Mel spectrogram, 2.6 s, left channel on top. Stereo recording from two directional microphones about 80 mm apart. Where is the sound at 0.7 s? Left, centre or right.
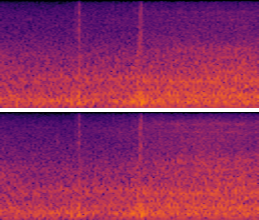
Centre.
